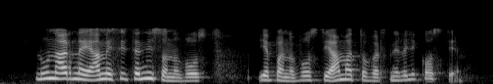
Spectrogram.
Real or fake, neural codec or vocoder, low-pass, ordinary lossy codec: fake; autoencoder, 48 kHz, 32 numbers a frame, DAC-VAE, trained on Japanese speech; 5.4 kHz; Opus, 32 kbps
